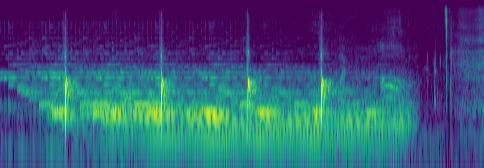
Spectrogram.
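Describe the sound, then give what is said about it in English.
A short musical stinger: a sustained, richly harmonic tone punctuated by four evenly spaced percussive hits, ending abruptly with a faint click after about five seconds. No talking. “Here's the stinger.”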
